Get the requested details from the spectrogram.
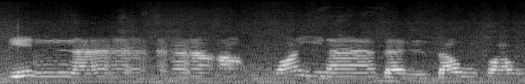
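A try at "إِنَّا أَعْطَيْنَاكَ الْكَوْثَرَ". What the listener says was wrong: Baik, untuk in tahan sedikit lagi ya.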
